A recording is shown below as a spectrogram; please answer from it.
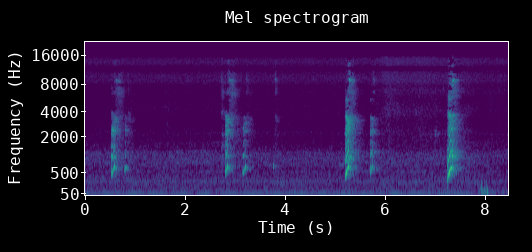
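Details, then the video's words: Welsh Corgi vocalizing while asleep: four soft, muffled woofs or hiccup-like yips at irregular intervals of about two seconds, each with a quick second pulse, over a steady low hum. "다이나믹 코기 잠버릇"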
